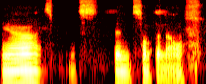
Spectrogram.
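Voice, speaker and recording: A man in his forties from Texas, answering questions in a clinical interview in a relaxed, hesitant way with many fillers. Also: on the low side, moderate pace, gravelly, husky, no room sound. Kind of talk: role-play clinical interview.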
